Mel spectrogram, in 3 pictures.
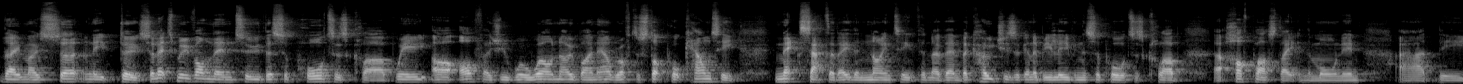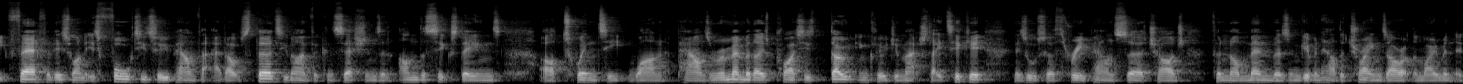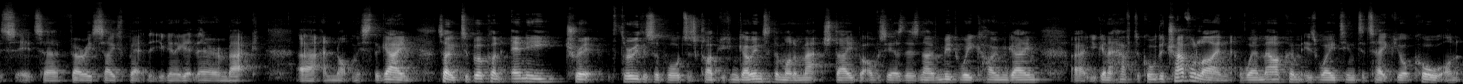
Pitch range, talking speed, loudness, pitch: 95-115 Hz, 225 wpm, -26 LUFS, 105 Hz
